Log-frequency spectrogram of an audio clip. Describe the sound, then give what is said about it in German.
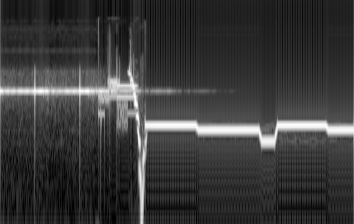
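Basic form of the user-generated station jingle for internet radio Laut FM: a steady high electronic tone with soft clicks, then a quick burst of tones and a steep downward sweep, ending on a sustained lower synth tone with one brief dip. “ist der Jingle für das Internetradio Laut FM. Das Besondere an dem Projekt: weil es ein usergeneriertes Radio ist, haben die Audiodesigner auch eine usergenerierte Station-ID entworfen. Die Grundform hört sich so an.”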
